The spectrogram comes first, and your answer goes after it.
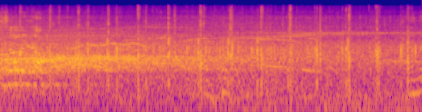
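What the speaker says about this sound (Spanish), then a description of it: "Fuerte el aplauso a Nita Nazario" A studio audience applauding and cheering for a guest on a live entertainment show, dense loud clapping with whoops throughout while a voice speaks over it.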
